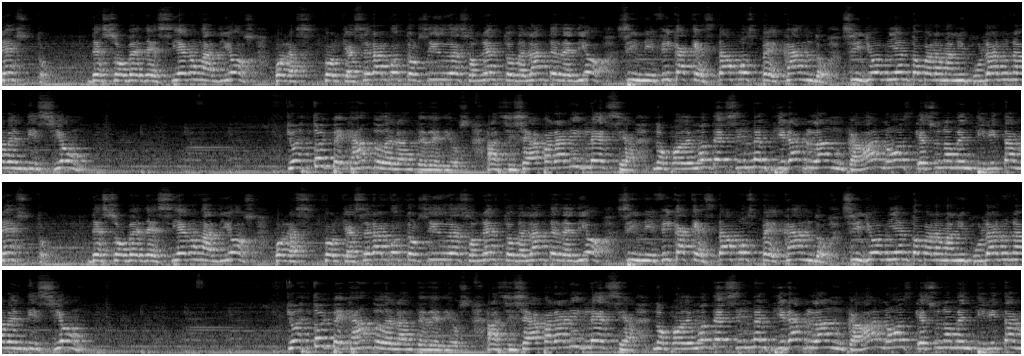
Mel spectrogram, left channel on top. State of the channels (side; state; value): both; normal; correlation 0.82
